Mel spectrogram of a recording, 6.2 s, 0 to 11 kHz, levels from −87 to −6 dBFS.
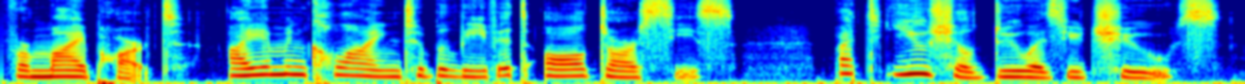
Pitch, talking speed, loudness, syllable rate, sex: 220 Hz, 175 wpm, -16 LUFS, 4.5 syllables/s, female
